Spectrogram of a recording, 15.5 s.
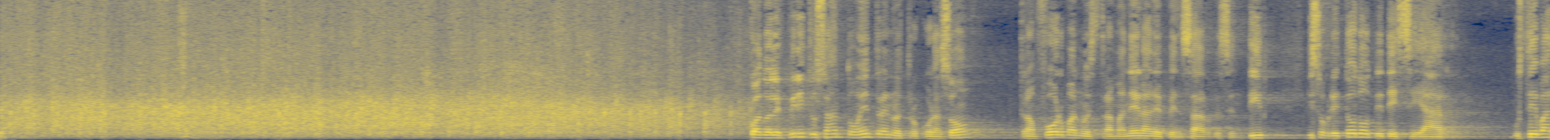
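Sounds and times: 
audience applause: 0.0 - 7.7
speech: 7.5 - 15.4.

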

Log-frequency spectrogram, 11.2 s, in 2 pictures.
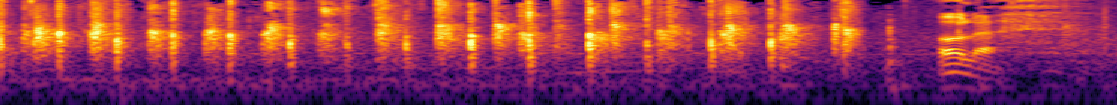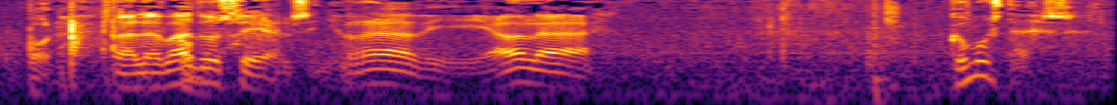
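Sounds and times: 
classmates applauding emotionally: 0.0 - 4.4
speech: 4.7 - 8.7, 10.4 - 11.0.

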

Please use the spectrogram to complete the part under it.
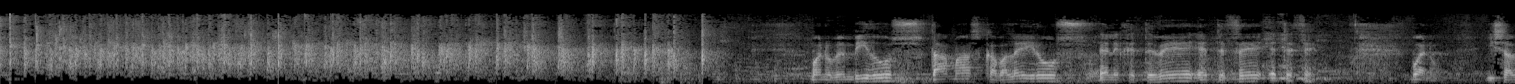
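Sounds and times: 
audience applause: 0.0 - 7.4
speech: 8.1 - 13.4, 14.1 - 15.1
laughter: 12.0 - 14.0.

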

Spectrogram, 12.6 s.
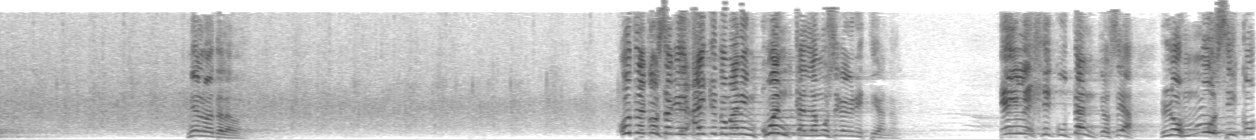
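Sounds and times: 
audience applause: 0.0 - 6.8
speech: 1.9 - 2.6, 6.3 - 9.2, 10.0 - 12.5.

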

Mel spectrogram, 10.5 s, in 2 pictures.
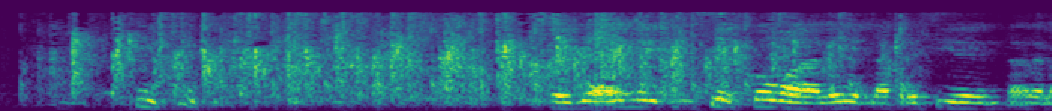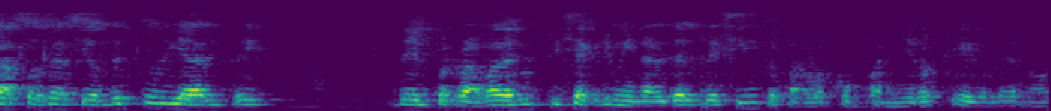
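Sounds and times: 
audience applause: 0.0 - 4.7
speech: 0.7 - 1.3, 2.8 - 10.5.

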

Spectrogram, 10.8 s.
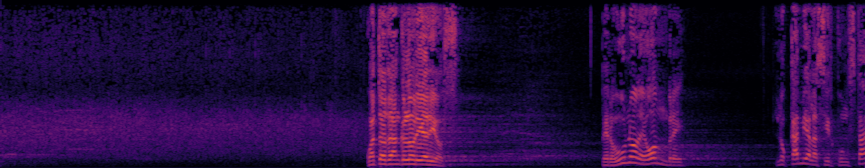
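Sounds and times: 
audience applauding: 0.0 - 5.3
speech: 4.6 - 5.8, 7.5 - 8.7, 9.7 - 10.8.

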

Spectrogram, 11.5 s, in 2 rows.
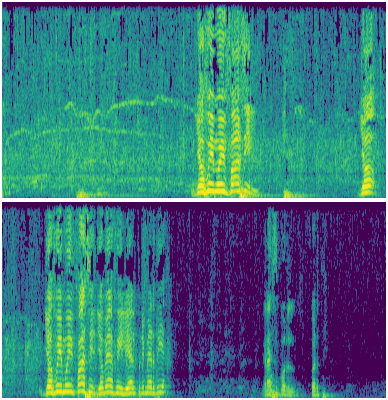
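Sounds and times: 
applause: 0.0 - 9.1
speech: 2.8 - 3.9, 5.4 - 5.7, 6.4 - 8.4, 9.7 - 10.7.

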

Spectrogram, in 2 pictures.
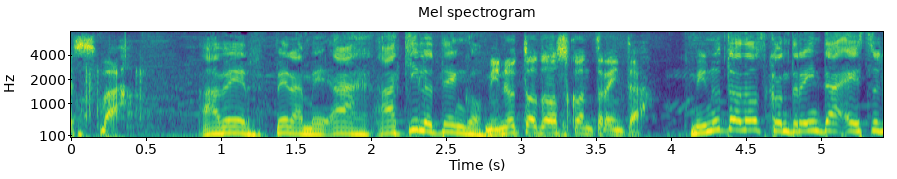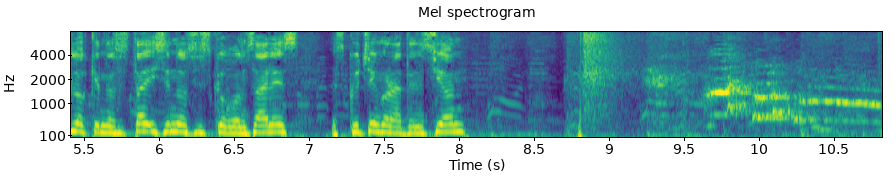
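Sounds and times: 
speech: 0.0 - 9.4
spanking slap: 8.7 - 9.5
laughter: 9.2 - 10.8.

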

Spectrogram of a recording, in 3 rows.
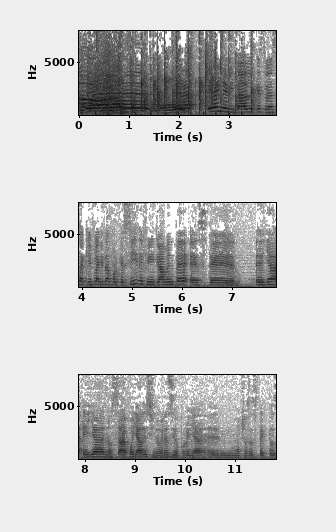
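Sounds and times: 
hand claps for a guest on a project-celebration show: 0.0 - 3.7
speech: 3.6 - 11.8.

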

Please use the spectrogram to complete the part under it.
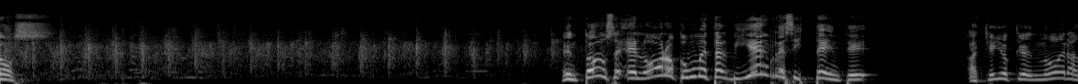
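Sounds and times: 
speech: 0.0 - 0.5, 5.6 - 8.8, 9.7 - 10.7
audience applauding: 0.0 - 6.4.

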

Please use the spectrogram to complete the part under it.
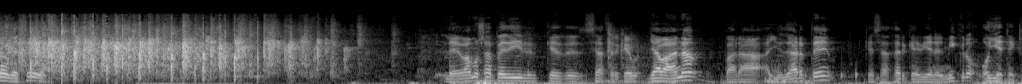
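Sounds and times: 
crowd applauding: 0.0 - 4.1
speech: 0.1 - 0.8, 4.4 - 10.2.

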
